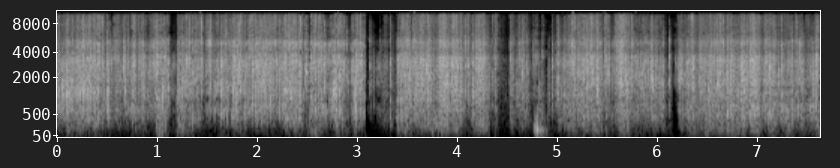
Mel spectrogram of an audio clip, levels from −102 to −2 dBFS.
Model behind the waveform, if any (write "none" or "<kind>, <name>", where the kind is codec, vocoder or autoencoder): none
